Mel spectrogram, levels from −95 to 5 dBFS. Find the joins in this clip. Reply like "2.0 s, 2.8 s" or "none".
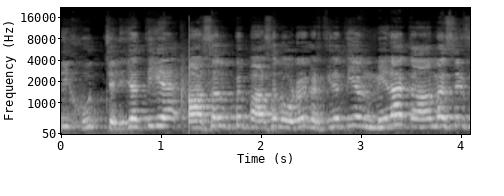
1.2 s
